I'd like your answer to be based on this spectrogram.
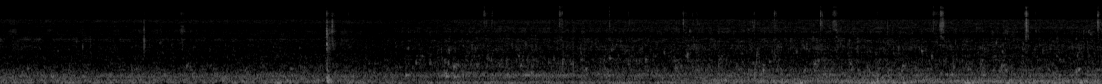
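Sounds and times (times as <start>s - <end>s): water trickling in channel: 3.6s - 11.0s.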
